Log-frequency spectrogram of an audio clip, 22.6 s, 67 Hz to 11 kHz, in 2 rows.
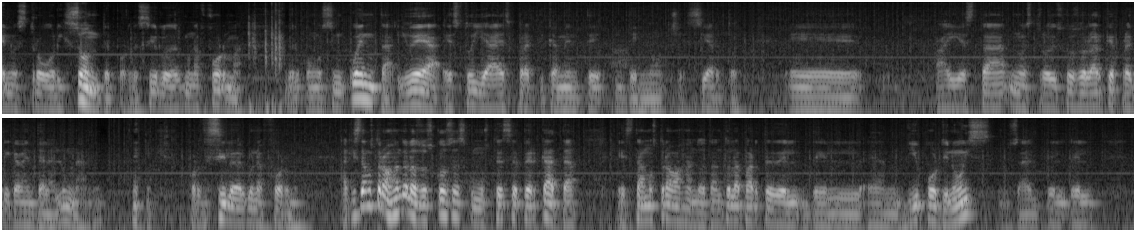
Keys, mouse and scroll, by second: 2.5 KP_5, 2.6 KP_0, 2.7 KP_Enter, 4.2-5.1 scroll down 2, 5.1-6.9 drag, 6.9 scroll down 2, 7.6-10.5 drag, 10.5-11.0 scroll up 1, 12.1-13.1 drag, 13.1-13.6 scroll up 1, 14.0 click, 15.6-17.6 drag.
